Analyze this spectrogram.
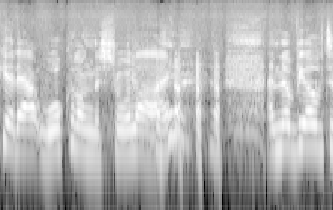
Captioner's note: laughing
